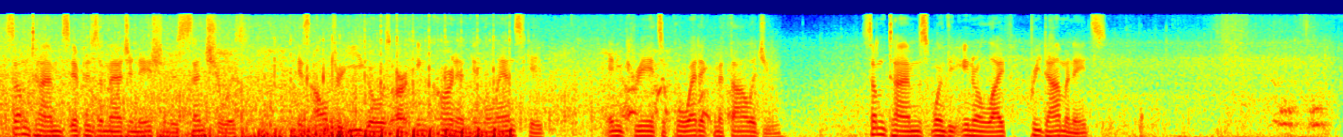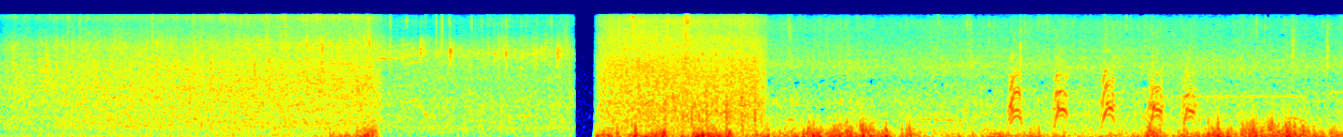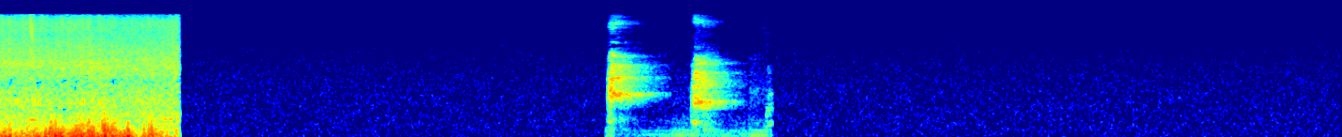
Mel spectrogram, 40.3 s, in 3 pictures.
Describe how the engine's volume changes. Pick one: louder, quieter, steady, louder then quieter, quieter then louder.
louder.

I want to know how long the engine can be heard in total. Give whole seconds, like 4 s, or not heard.
5 s.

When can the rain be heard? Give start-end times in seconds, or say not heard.
0.0-28.7.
